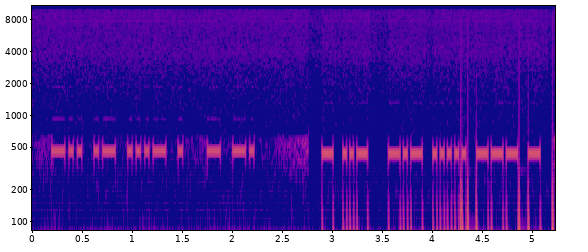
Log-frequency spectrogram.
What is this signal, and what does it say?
Morse code, heard as a keyed tone, about 32 wpm, 440 Hz. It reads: DAVE TN TU K5OT
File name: 2016 JAN CW NAQP / 2016 Jan naqp k5ot - 0-8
